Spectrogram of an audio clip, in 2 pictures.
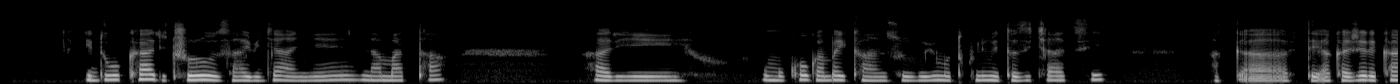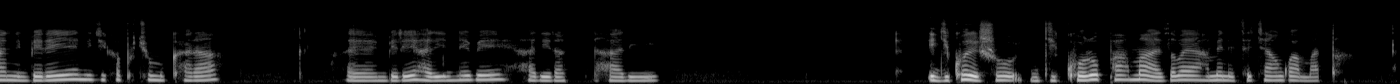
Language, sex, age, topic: Kinyarwanda, female, 25-35, finance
